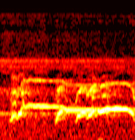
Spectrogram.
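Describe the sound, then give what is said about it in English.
Coyotes howl in the desert, giving long, wavering tonal cries that glide up and down in pitch and overlap one another in a continuous, moderately loud chorus with no breaks. “Deserts that might appear barren at first teem with those toads and many other sights and sounds. There are coyotes,”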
